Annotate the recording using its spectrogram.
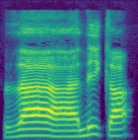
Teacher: খাড়া জবরটি হলো আলিফ মাদ্রার সমতুল্য, তাই একে এক আলিফ পরিমাণ টান দিয়ে পড়তে হবে।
